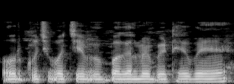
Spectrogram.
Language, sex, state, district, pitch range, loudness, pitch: Hindi, male, Uttar Pradesh, Muzaffarnagar, 120-125 Hz, -13 LUFS, 125 Hz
